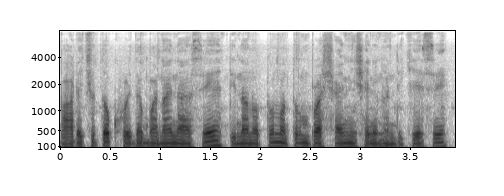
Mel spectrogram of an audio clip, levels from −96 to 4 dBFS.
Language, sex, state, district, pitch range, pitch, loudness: Nagamese, female, Nagaland, Kohima, 85-95 Hz, 90 Hz, -19 LUFS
